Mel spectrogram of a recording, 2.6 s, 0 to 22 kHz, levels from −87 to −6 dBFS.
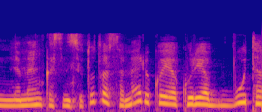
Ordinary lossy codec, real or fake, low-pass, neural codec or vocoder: AAC, 32 kbps; real; 7.2 kHz; none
